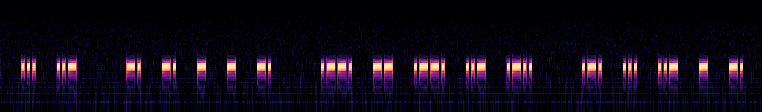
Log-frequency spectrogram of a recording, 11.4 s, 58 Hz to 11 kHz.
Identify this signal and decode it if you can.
Morse code, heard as a keyed tone, machine-sent, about 29 wpm, spaced as for 18 wpm, 500 Hz. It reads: … NNTTN PMPUL RSUTN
